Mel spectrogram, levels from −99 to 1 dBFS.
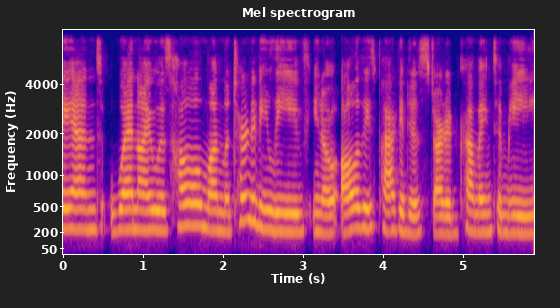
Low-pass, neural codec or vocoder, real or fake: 7.2 kHz; codec, 16 kHz, 4.8 kbps, FACodec; fake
